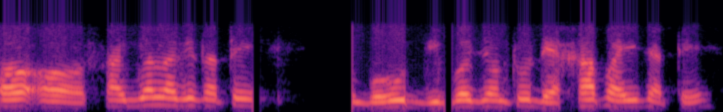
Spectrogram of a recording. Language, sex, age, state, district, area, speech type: Assamese, male, 60+, Assam, Udalguri, urban, conversation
